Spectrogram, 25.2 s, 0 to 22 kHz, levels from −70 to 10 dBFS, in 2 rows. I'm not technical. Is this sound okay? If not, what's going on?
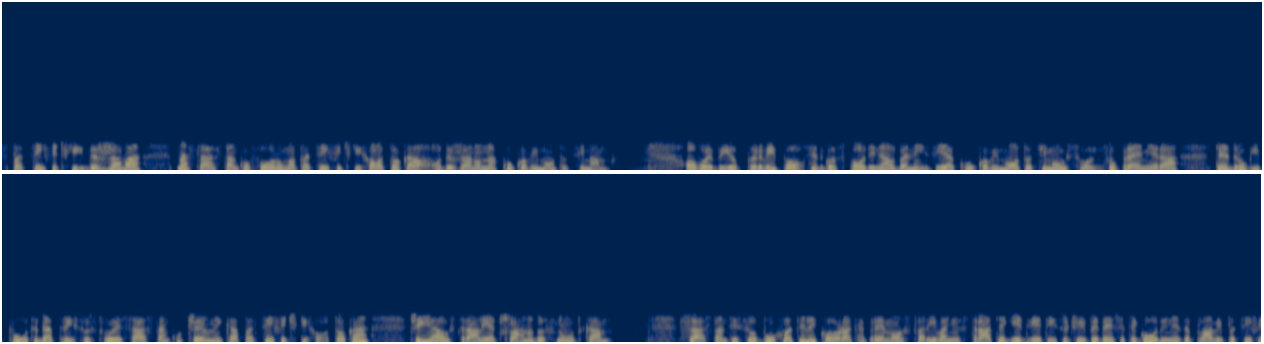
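No. Lost AMR speech frames: radio errors corrupted small chunks of the phone signal, so the decoder repeated its last good sound, fading out, producing brief smeared dips or warbles.

This happens four times. Just after "sastanku foruma pacifičkih otoka", from 4.18 to 4.39 s, the sound stretches and sags for about a tenth of a second. There is a shorter gap from 7.94 to 8.04 s. Another falls between "otocima u" and "premijera te drugi put", from 10.94 to 11.04 s. The last is a very quick blip at about 21.14 s, between "su obuhvatili" and "prema ostvarivanju strategije", which points to just one lost chunk.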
